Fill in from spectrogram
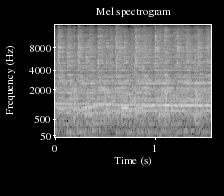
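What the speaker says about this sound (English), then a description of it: "Home crowd loving that." Home crowd cheering at a high school football game between Cardington-Lincoln and Mount Gilead, a steady loud roar of many voices throughout.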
